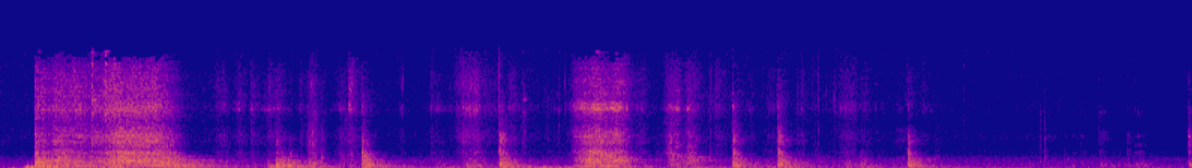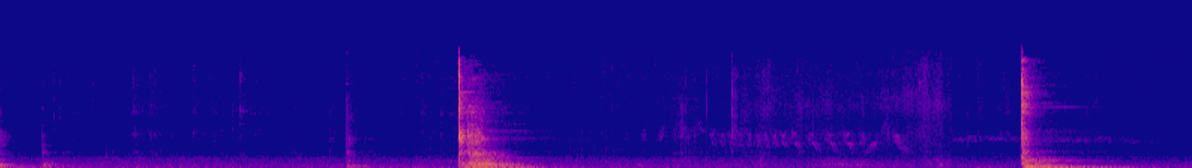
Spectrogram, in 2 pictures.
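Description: A steel flat bar scraping and knocking as it is slid and positioned across a steel plate, with a busy run of scrapes and clanks in the first half. Later come two sharp metallic snaps, each with a short ring, as locking pliers clamp the bar to the plate.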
